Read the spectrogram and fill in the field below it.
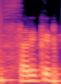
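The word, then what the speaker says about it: circuit: पढ़ेंगे बिल्ड ऐसे ही सी आई आर सी यू आई टी इसको हम सर्किट पढ़ेंगे क्या पढ़ेंगे सर्किट ऐसे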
